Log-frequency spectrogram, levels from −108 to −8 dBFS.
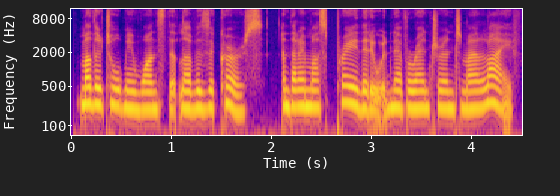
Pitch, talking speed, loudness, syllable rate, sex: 210 Hz, 290 wpm, -18 LUFS, 6.5 syllables/s, female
